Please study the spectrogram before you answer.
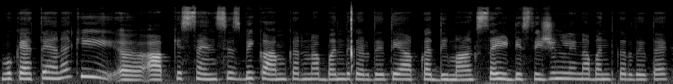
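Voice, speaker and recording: A woman giving a conversational motivational talk. She asks the listener rhetorical questions and guides them through calm, step-by-step exercises. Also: fairly high pitch, moderate pace, soft background music. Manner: gives calm step-by-step guidance. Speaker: motivational speaker.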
